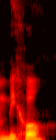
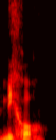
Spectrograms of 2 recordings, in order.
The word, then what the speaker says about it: Miho: Advice is saying miho, naturally, is breathe out the ho instead of blowing it out. So I'm trying it now. Mijo, like just trying to make it like one syllable almost, right?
